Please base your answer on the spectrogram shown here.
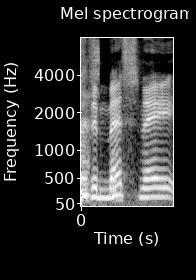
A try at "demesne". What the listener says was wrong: The S is silent.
